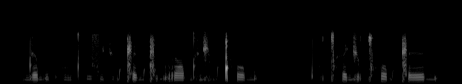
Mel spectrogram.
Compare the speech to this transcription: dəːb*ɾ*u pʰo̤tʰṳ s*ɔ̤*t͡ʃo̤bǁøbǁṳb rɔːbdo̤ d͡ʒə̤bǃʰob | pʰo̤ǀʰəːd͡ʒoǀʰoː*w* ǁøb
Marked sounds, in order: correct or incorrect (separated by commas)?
correct, correct, incorrect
